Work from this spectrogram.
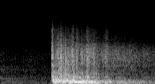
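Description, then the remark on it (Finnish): After a brief hush, a torpedo strikes its target with one sudden, loud explosion, a deep blast that keeps roaring and slowly rumbles off. No voices are heard. “Teillä on aika juuri sen verran, kun torpedo tarvitsee ehtiäkseen maaliin.”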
